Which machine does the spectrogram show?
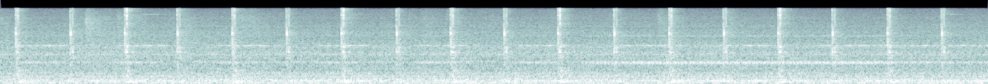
valve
